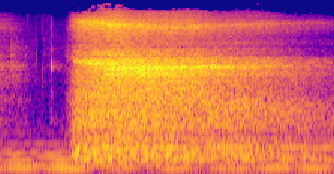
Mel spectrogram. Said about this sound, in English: that you breathe in through the nose, then you push the breath out with the intention that you're letting the stress of the day go. So it goes like this.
